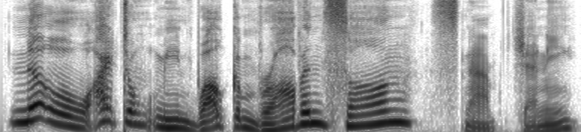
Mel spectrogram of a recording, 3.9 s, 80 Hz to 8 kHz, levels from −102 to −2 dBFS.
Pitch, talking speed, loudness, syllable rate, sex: 165 Hz, 140 wpm, -17 LUFS, 3.8 syllables/s, male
